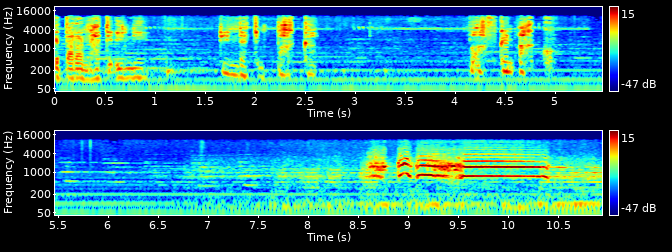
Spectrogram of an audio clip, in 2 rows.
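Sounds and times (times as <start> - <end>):
speech: 0.0 - 1.0, 1.6 - 2.4, 4.2 - 5.1
rooster crowing at dawn: 8.6 - 10.7.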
